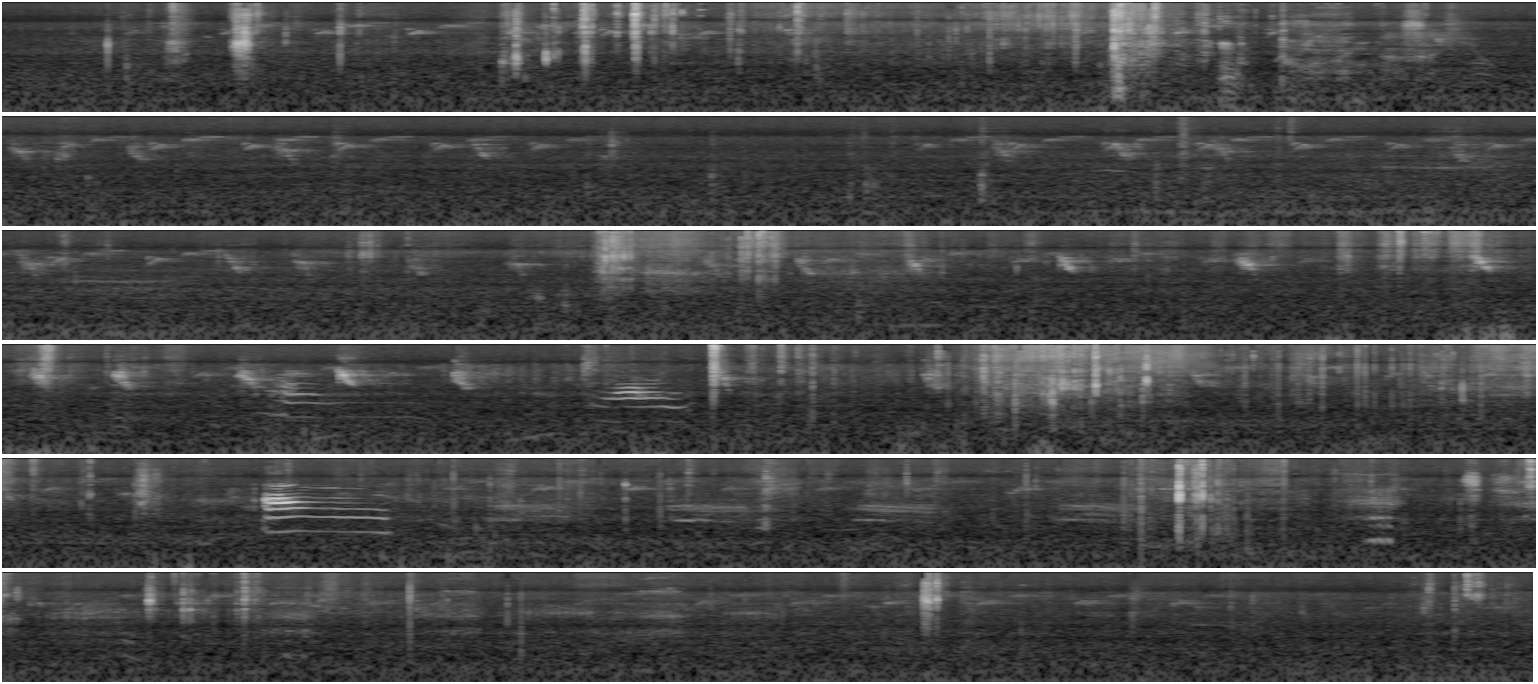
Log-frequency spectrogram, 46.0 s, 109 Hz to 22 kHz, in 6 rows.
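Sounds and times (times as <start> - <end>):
cat meowing: 24.3 - 24.9, 26.0 - 26.4, 32.0 - 32.7.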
